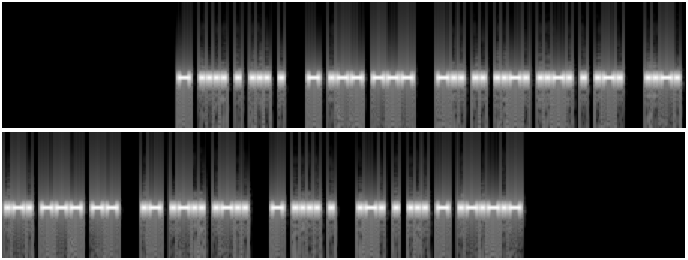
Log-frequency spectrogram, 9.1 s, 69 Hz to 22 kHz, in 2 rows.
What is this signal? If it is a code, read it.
Morse code, heard as a keyed tone, about 52 wpm, 700 Hz. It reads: THESE TWO DIFFER FROM ALL THE REST.
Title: Sentences from Top 1000 Words - Review Part 1 - 50wpm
